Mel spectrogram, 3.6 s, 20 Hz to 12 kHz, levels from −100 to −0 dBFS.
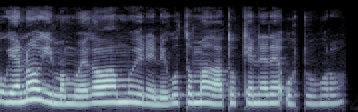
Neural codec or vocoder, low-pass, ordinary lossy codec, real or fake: none; 9.9 kHz; none; real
